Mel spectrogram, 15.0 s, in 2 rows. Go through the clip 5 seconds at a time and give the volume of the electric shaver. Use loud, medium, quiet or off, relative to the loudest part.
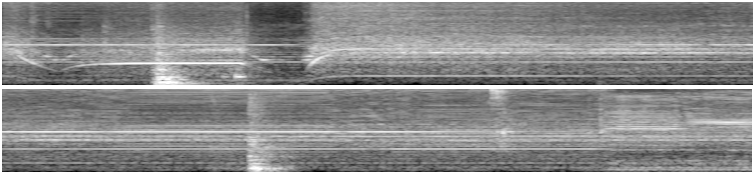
medium, loud, loud.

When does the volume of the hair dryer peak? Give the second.
2 s.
